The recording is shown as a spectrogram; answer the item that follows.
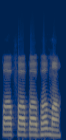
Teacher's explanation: प, फ, ब, भ, म यह आपके ओष्ठ वाले हो जाएंगे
